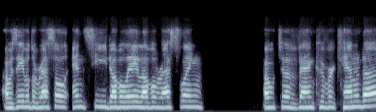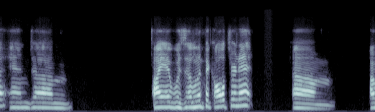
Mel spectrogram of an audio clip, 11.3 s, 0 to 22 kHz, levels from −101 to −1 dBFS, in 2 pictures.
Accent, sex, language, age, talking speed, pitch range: American, male, English, 20-39, 100 wpm, 175-200 Hz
